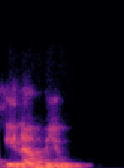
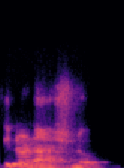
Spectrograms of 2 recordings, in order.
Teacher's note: So what happens if we have T just after the N consonant? So we will skip the T.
